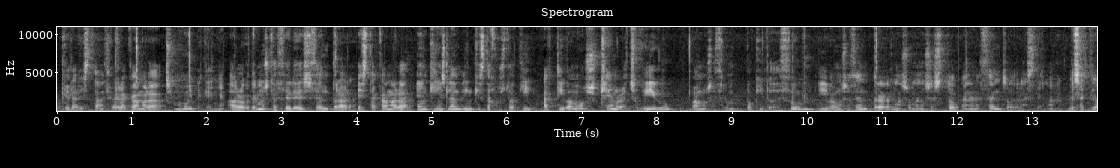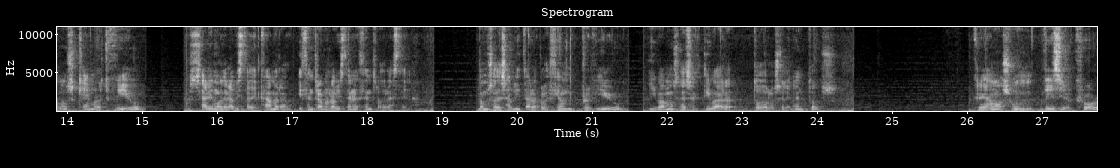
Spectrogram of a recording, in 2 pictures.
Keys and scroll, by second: 0.8 0, 1.4 Return, 15.5 0, 17.0 shift+c, 25.4 shift+a.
